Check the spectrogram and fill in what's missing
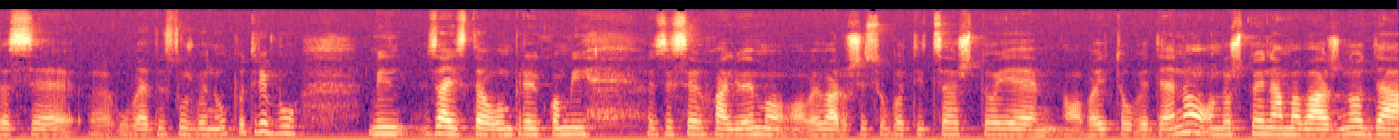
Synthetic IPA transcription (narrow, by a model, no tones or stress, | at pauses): d̪ase | uʋed̪euslˠuʒbe̞nuupot̪ɾebu | miː | zajist̪ao̞ʋo̞mpɾiːlikomːiː | zaseaxʋaʎujemo̞ʔo̰ʋa̰jʋaɾuʃisubot̪it̪saʃt̪o̞je | o̰ʋajt̪ouʋed̪eno̞o̰noʃt̪ojenamaʋaːʒnod̪a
